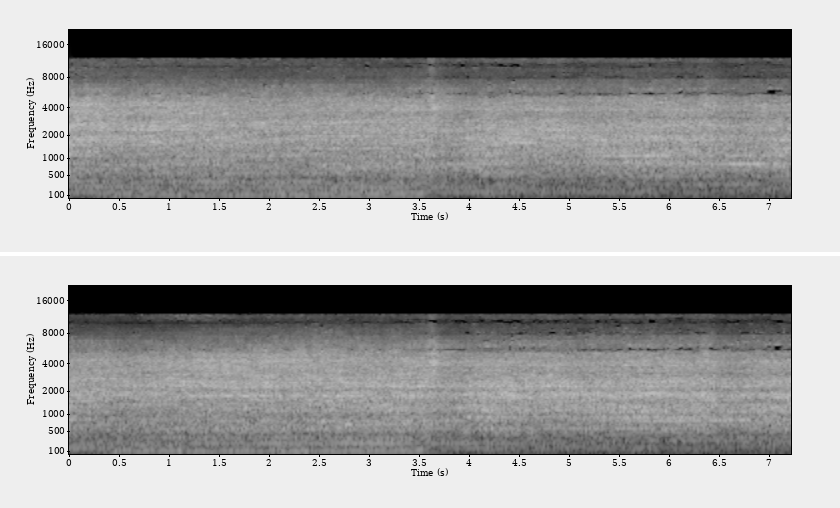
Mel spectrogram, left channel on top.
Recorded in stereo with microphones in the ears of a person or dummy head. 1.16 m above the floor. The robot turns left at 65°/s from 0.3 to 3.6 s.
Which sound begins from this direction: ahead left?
An engine running, at 0.0 s.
